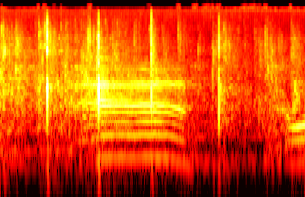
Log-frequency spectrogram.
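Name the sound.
audience hand clapping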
